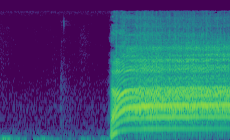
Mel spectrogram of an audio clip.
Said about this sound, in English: Have a yell for us.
